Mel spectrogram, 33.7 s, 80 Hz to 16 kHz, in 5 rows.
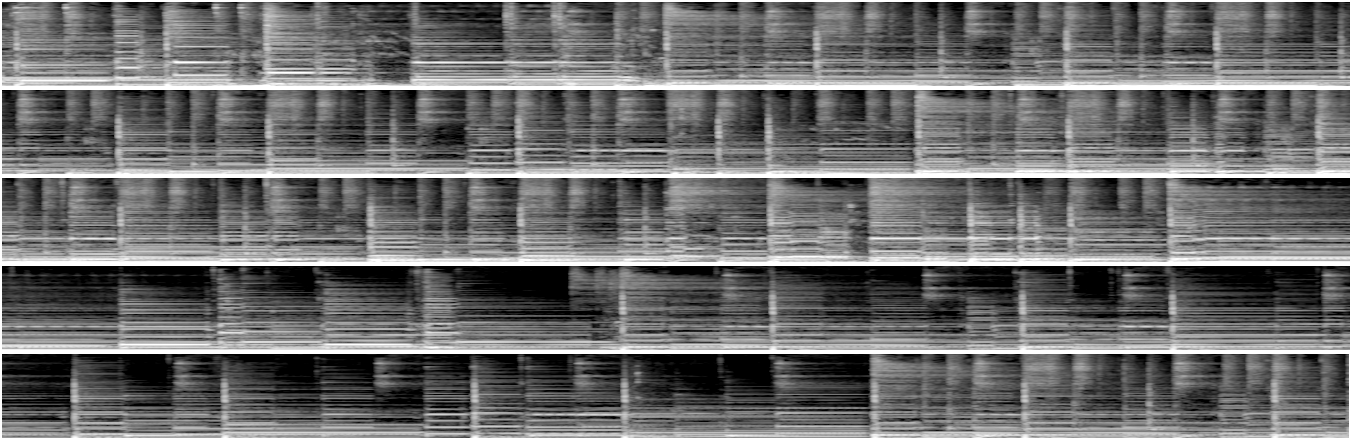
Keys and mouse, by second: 6.5-7.7 drag, 8.9-10.7 drag, 11.0 click, 11.9-15.2 drag, 15.9 Tab, 18.0 click, 19.5 ctrl+space, 26.1 KP_7, 26.5 alt+middle click.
